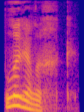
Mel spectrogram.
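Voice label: "laghaileachd", Scottish Gaelic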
